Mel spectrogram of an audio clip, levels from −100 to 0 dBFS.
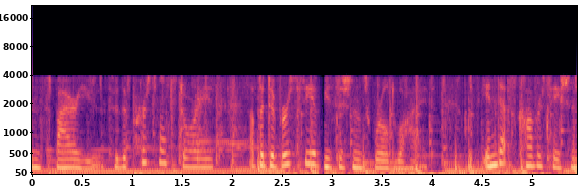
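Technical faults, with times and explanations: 1.08 s to the end: computer activity noise. A buzzy, ticking layer comes in and stays for the rest of the clip, pulsing at roughly 70 times a second and sitting about 35 dB below the sound. It follows the machine, not the audio: processor, graphics or mouse load pulls current through the shared ground, and the audio circuit picks that up as a rasping buzz that keeps going even when the sound itself changes.
2.86 s to 2.94 s: burst of packet loss. Audio didn't arrive in time, so the receiver covered roughly 61 ms by stretching out the last thing it had and fading it down, which gives a brief held buzz or dying hiss. Then it skips ahead, and about 60 ms of the sound is simply gone. The narrow, 4 kHz-topped call bandwidth carries right through the patch.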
